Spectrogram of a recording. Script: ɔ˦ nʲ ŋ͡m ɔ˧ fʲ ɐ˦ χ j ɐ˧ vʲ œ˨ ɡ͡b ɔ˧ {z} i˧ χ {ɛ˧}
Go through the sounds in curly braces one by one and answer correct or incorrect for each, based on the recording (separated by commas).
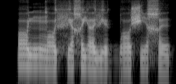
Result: incorrect, incorrect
